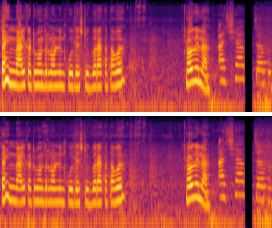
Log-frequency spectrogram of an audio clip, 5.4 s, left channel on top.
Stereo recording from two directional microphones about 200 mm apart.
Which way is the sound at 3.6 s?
10° left (ahead or behind).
